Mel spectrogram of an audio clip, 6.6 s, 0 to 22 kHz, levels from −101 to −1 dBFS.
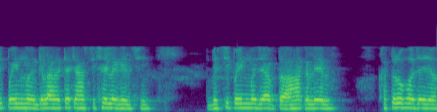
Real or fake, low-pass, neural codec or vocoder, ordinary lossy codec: real; 7.2 kHz; none; AAC, 16 kbps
